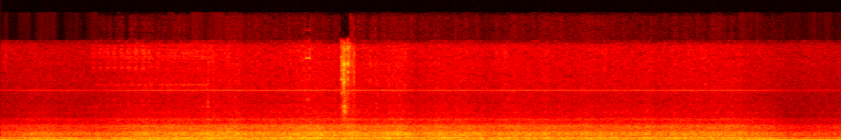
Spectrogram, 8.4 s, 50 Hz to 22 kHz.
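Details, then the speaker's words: Subaru BRZ/FT-86 with aftermarket header and exhaust, recorded inside while cruising in sixth on the highway, after a hole was cut in the debris shield the header had rubbed. Constant low drone, noticeable but not harsh; no vibration or buzz. "rpms then as soon as I drop it into sixth and I'm just cruising on the highway that really need Rome it's noticeable but it doesn't bother your ears"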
